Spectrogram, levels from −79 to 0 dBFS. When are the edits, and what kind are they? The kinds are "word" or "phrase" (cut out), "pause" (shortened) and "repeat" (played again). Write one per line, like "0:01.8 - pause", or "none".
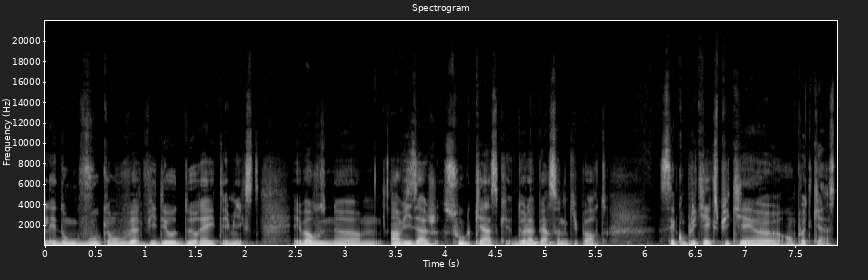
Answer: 0:00.9 - word
0:02.8 - word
